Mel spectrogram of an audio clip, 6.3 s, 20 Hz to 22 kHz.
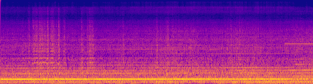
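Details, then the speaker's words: Mazda RX-8 rotary held at high rpm under heavy throttle (50% or more): a fizzy metal-on-metal rattle over the drone, absent under light throttle, with no loss of performance. Cause was a loose heat shield. "Now if I gun it, that's where you hear it. Alright, feels like something is hitting against something else."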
